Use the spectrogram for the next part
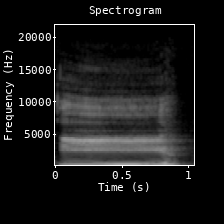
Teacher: the syllable e you'll notice your tongue is really high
